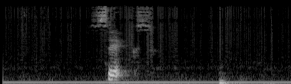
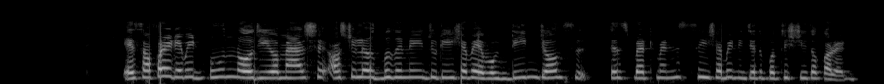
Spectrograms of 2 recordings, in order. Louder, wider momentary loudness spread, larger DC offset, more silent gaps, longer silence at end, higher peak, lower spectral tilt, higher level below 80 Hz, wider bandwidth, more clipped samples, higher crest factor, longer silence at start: first, -29 LUFS vs -32 LUFS; first, 17 LU vs 9 LU; neither; neither; second, 0 s vs 0.3 s; first, -8 dBFS vs -14 dBFS; first, -4.5 dB/octave vs -3 dB/octave; first, -40 dBFS vs -72 dBFS; first, 17 kHz vs 8 kHz; neither; about the same, 22 dB vs 20 dB; second, 0.05 s vs 1.25 s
